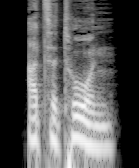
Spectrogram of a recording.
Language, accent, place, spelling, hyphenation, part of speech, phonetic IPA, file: German, Germany, Berlin, Aceton, Ace‧ton, noun, [at͡səˈtoːn], De-Aceton.ogg
- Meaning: acetone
